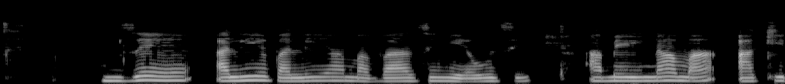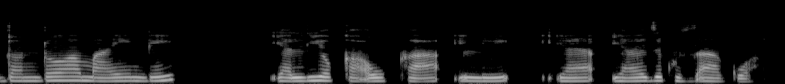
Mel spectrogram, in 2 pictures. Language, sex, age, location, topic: Swahili, female, 25-35, Kisii, agriculture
